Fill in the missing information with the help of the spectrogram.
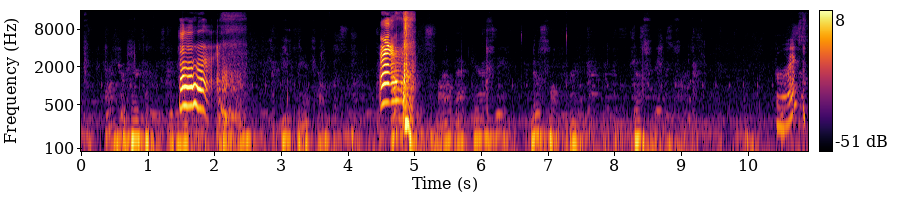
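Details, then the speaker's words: A dog gives three sharp, snorting sneezes, spaced several seconds apart, in a quiet room. "Oh, honey. Now good sneeze. Are you done? You got any more sneezes?"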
